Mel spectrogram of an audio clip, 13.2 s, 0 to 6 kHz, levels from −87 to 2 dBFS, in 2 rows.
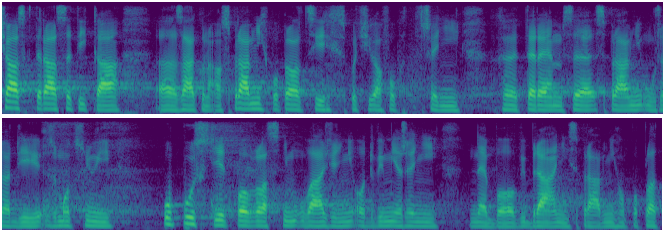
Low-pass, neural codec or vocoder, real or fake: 5.4 kHz; none; real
